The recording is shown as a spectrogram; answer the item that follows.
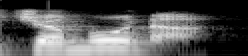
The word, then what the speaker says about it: Yamuna: is a b but you see in brindavan V becomes B brindavan brindavan so Bali Bali but different personalities Bengali pronunciation like yamuna becomes jamuna so Bali comes from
